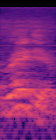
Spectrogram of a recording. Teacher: the word radio by the way is a little bit odd radio is a very familiar word and o is a rather marginal sort of vowel it sometimes really behaves like a weak vowel and so you do sometimes hear the word radio said with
